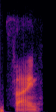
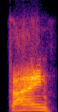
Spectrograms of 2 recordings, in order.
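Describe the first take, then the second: First: Said in the usual way. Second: Loud exasperated "Fine!"; exasperated shout. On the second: Real, not acted. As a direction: throw up hands and yell it. GM exasperated, giving in.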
